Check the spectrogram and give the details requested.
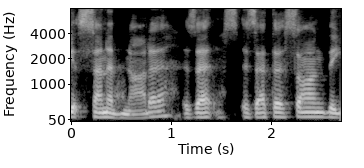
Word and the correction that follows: Nanda: What is it? Say it right. I definitely said it wrong. What was it? – It's Nanda, Nanda is Krishna's father, son of Nanda.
